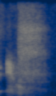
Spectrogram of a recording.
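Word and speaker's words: Héron: No, Hieronymus is his first name, and Eron is his last name, and it's pronounced technically it's Eron.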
